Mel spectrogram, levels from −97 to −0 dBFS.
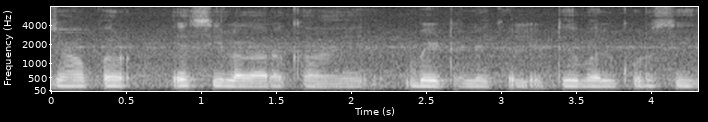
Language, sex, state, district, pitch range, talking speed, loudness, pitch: Hindi, male, Madhya Pradesh, Dhar, 95-100 Hz, 155 wpm, -18 LUFS, 95 Hz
